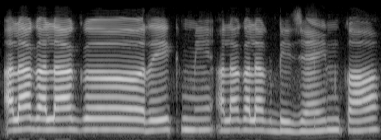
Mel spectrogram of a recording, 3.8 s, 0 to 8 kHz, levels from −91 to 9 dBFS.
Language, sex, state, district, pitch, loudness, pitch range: Hindi, female, Chhattisgarh, Raipur, 225 Hz, -15 LUFS, 215-230 Hz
